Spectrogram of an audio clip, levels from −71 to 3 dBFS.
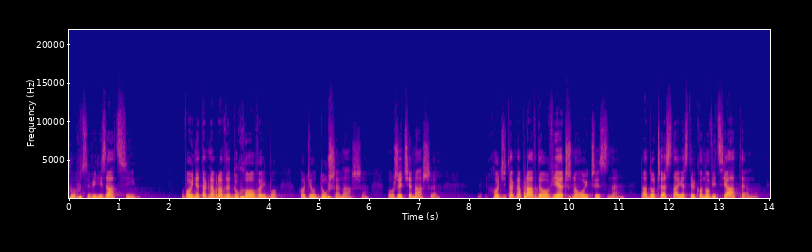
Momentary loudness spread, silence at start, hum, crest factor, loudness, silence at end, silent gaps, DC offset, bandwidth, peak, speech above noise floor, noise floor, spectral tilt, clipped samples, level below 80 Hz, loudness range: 16 LU; 0 s; none; 20 dB; -20 LUFS; 0.25 s; none; under 0.1%; 13.5 kHz; 0 dBFS; 40 dB; -59 dBFS; -7 dB/octave; under 0.1%; -32 dBFS; 6 LU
